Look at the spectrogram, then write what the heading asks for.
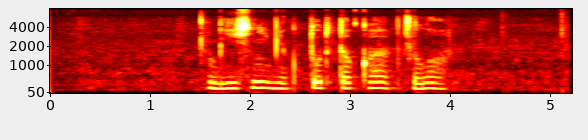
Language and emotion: Russian, sad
